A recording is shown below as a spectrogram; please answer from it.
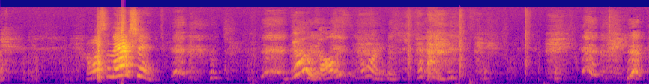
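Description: Children laughing and exclaiming in bursts during rough-and-tumble play, with one sharp smack near the end.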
